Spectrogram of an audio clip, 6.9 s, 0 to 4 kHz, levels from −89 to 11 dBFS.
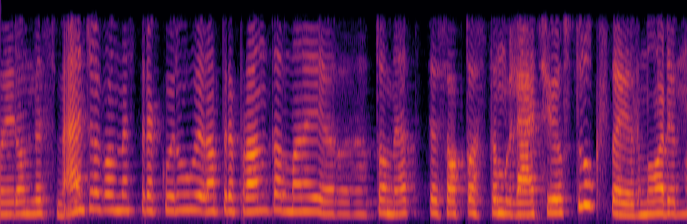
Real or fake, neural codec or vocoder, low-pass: fake; codec, 16 kHz, 0.8 kbps, ZipCodec; 3.6 kHz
